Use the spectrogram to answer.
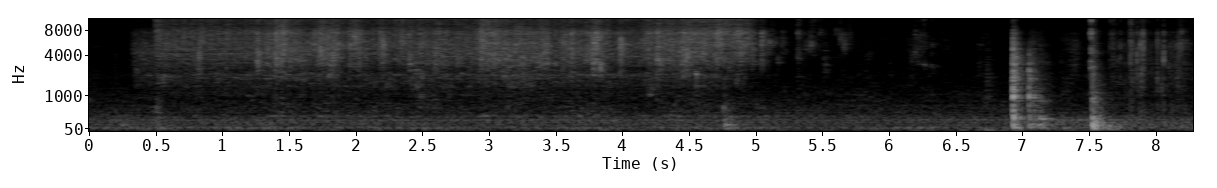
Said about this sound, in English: And then rinse the board off.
